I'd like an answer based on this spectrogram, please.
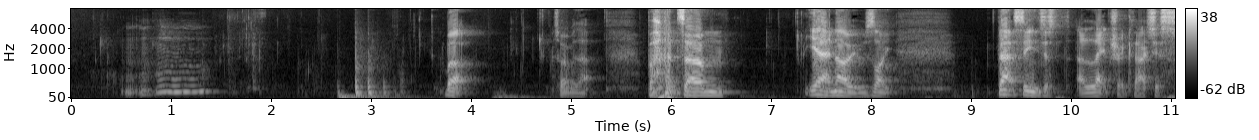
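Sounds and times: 
person sipping a drink: 0.0 - 5.8
speech: 0.8 - 1.4, 3.8 - 4.0, 4.9 - 5.3, 6.0 - 6.6, 7.3 - 8.4, 9.3 - 11.0.

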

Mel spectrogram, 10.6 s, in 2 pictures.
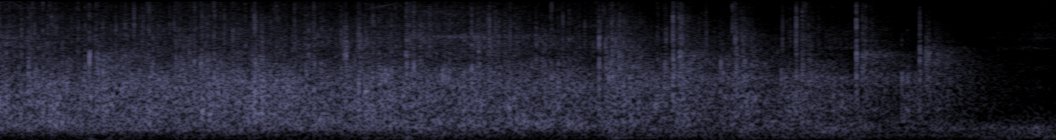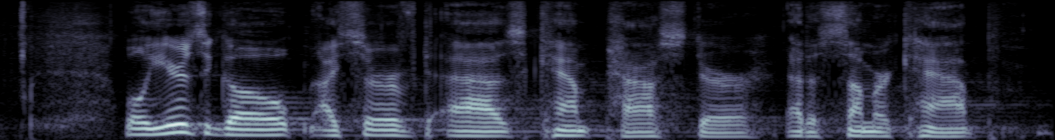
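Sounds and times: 
church congregation applause during a sermon: 0.0 - 5.2
speech: 5.9 - 10.4.

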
